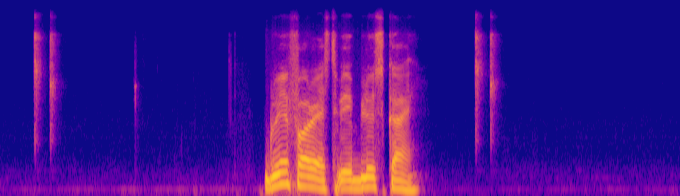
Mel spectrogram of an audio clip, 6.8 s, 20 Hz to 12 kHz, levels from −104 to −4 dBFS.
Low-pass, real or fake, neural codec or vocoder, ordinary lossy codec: 7.2 kHz; real; none; Opus, 16 kbps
